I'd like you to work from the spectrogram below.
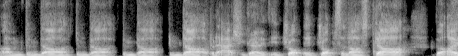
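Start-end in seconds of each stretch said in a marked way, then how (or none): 0.2-2.1 even "dum da" run, stress on "dum"; trochaic beat. Shown as a demonstration. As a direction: chant "dum da" with the first syllable weighted. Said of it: "So it should go".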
